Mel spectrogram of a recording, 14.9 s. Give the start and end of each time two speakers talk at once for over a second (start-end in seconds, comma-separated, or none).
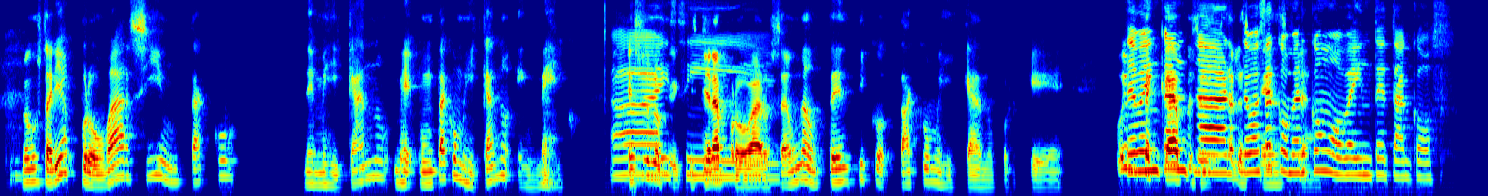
6.3-7.8, 11.3-13.3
